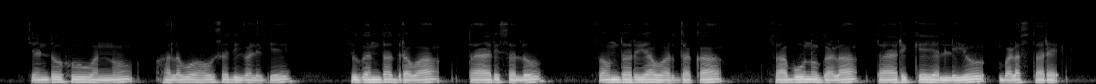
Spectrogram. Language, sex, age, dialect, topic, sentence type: Kannada, male, 18-24, Mysore Kannada, agriculture, statement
